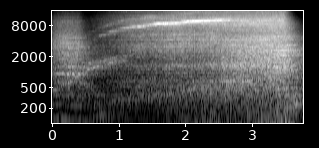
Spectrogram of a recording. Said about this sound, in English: Now what you're going to hear is you're going to hear the water click in and the solenoid open.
